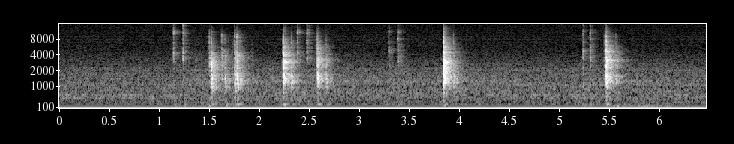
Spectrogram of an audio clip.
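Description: Computer keyboard keys and mouse buttons clicking sparsely, the shortcut presses and clicks of extrude-and-scale 3D modelling: a dozen or so short, sharp clicks, some in quick runs, the sharpest about four seconds in, over a faint steady hiss.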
